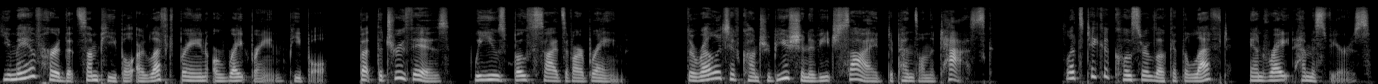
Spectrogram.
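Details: Adult narrator, possibly a synthesized voice; ordinary fluent speech.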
